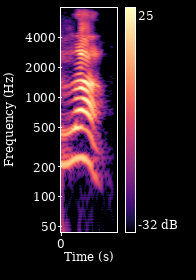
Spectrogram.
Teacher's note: रा का उच्चारण स्थान भी मूर्धा होता है।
